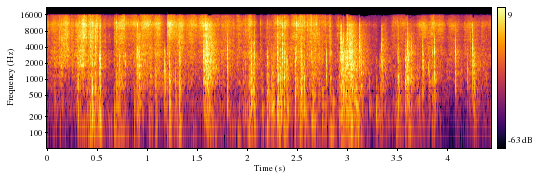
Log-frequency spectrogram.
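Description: A folded paper instruction sheet being unfolded and handled, rustling and crackling in quick, irregular bursts close to the microphone. The rustling thins out near the end.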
